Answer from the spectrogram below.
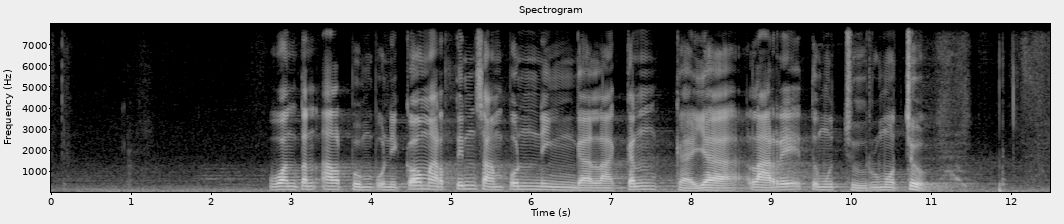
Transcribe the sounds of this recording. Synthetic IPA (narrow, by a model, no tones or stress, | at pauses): wɔnt̪ənalb̥ʊ̤mpunikɔmart̪ɪnsampʊnːiŋɡalakənɡ̥ä̤jalaɾet̪umud̥ʒ̥ṳɾumod̥ʒ̥ɔ̤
